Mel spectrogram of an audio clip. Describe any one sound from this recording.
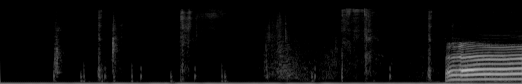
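A sword strikes a creature with short, sharp hits.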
